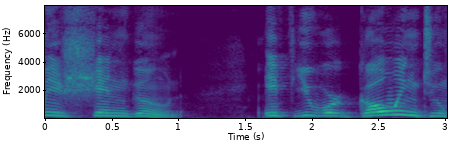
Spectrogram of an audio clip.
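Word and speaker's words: Şengün: He is calling him Shin Goon. He's the best player on the Rockets. He's their only Allstar. His name is Shinon.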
